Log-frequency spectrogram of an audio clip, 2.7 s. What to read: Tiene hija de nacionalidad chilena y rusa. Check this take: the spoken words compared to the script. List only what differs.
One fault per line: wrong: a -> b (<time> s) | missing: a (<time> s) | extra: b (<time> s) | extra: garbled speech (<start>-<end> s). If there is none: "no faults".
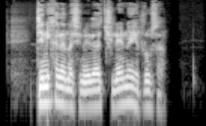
no faults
